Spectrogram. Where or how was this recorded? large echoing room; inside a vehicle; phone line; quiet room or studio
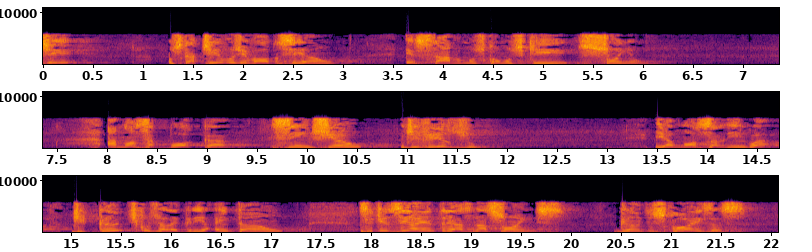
large echoing room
